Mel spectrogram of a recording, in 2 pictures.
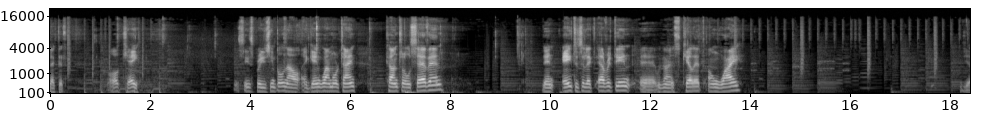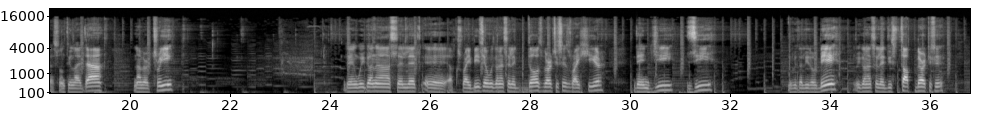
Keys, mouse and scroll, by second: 0.0 right click, 0.9 middle click, 1.9 scroll down 2, 2.4-2.8 scroll up 2, 2.8-3.2 scroll down 2, 3.3 middle click, 7.1 ctrl+KP_7, 8.9 shift+middle click, 10.2 a, 12.0 click, 14.1-18.4 drag, 19.2 KP_3, 21.6 shift+middle click, 22.4-23.0 scroll up 1, 23.3 shift+middle click, 24.3 shift+middle click, 26.3 q, 27.7-29.3 drag, 30.3 g, 34.0 middle click, 35.4 click.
